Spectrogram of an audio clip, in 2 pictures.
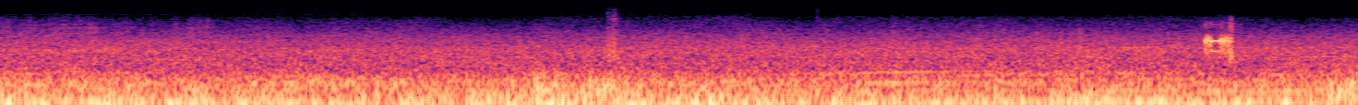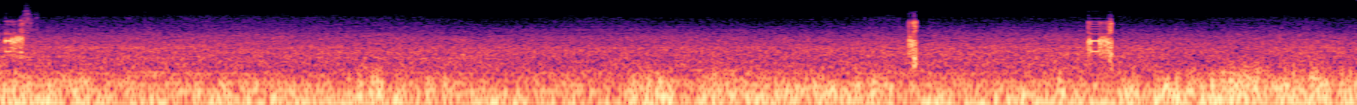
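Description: Freight train of boxcars rolling slowly away around a curve: a steady low rumble, with a few brief high metallic squeaks from the cars, two about eight and nine seconds in and two more near the end.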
